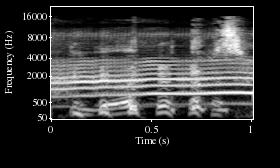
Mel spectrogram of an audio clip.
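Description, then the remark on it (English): A voice imitates an anime character's power-up scream, a sustained, strained high-pitched yell held steadily for about a second, with choppy lower vocal sounds pulsing underneath. “Next time on Dragon Ball Z. Still screaming.”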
